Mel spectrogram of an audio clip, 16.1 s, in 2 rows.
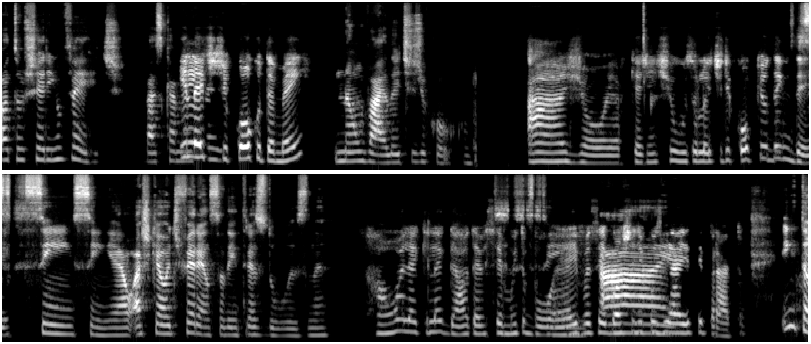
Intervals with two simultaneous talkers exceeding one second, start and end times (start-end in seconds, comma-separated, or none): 13.5-14.8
